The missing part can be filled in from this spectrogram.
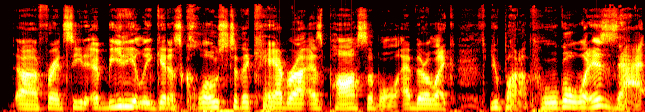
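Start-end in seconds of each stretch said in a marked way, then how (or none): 4.9-6.5 put-on revolted, grossed-out schoolkid voice. Retelling cartoon characters reacting to a toy, imitating disgusted kids. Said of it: "they're disgusted".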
